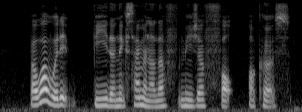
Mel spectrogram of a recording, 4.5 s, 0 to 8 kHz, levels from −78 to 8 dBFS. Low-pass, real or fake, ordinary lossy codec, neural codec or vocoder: 7.2 kHz; real; none; none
